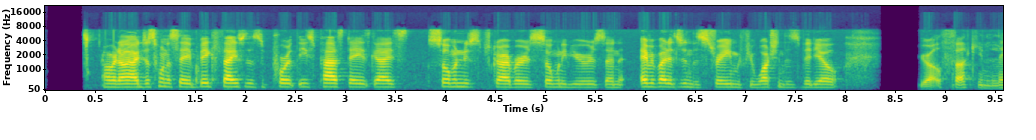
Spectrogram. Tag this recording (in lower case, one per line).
speech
